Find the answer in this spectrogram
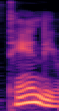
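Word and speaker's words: Thandie: Yeah, at one point I said Thandy and I felt horrible. And then somebody's like, you know, it's Tandy, right? I'm like, is it?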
